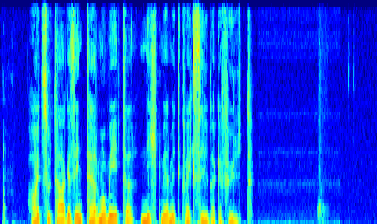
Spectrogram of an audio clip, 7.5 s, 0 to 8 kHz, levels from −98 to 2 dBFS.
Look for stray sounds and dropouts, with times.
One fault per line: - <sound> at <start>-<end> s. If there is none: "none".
- whoosh at 6.3-6.6 s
